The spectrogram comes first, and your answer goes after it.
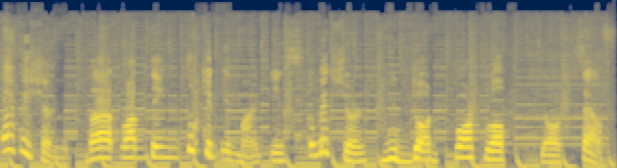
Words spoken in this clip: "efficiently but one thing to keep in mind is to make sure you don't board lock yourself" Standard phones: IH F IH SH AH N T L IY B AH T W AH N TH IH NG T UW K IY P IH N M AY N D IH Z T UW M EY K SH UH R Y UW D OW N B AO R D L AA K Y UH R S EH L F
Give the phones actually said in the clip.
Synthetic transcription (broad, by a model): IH F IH SH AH N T L IY B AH T W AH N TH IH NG T UW K IY P IH N M AY N D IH S T UW M EY K SH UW R Y UW D OW N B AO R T L AA K Y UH R S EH L F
